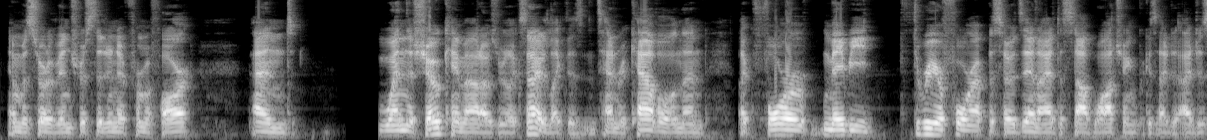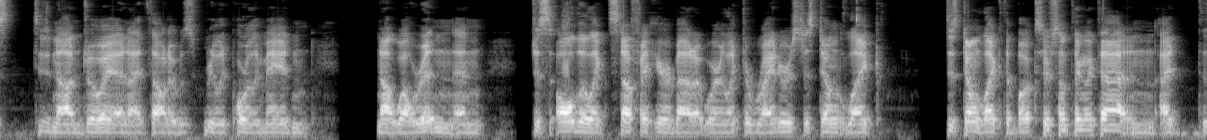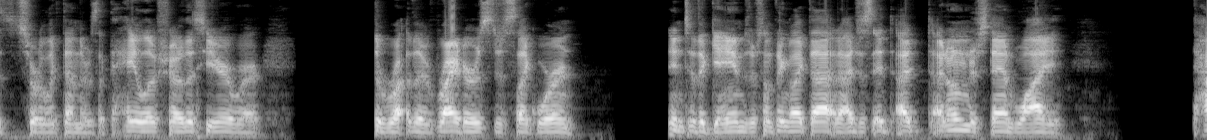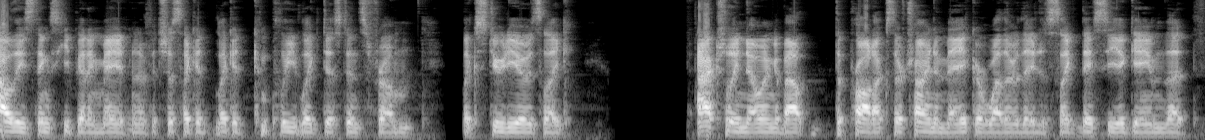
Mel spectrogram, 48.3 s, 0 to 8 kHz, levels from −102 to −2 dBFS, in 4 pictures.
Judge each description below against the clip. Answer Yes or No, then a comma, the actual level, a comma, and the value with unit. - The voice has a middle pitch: No, very low, 90 Hz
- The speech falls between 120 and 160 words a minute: No, average, 200 wpm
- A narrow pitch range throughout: Yes, narrow, 2.3 semitones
